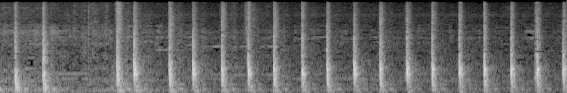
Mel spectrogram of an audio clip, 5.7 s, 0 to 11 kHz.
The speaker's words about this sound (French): Donc c'est parti pour 1500 coups de marteau, là, sur ce tissu orange.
